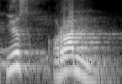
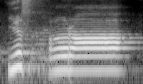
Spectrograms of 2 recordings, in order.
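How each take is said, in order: First: The word ends with an n sound. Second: The word ends on a vowel, without n. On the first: "That's supposed to be use run" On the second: "So yusra"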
